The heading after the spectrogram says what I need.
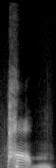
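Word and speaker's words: palm: এটা কিন্তু সাইলেন্ট হয় next word P এ এল এম সো আপনারা সবাই এবার এটা প্রোনাউন্স করার ট্রাই করেন তো আমরা এলটাকে সাইলেন্ট করে এটাকে কি প্রোনাউন্স করতে পারি রাইট ফার্ম ফার্ম এক্স্যাক্টলি এখানেও এলটা সাইলেন্ট হয়ে যাচ্ছে এবার আমি একটা মজার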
